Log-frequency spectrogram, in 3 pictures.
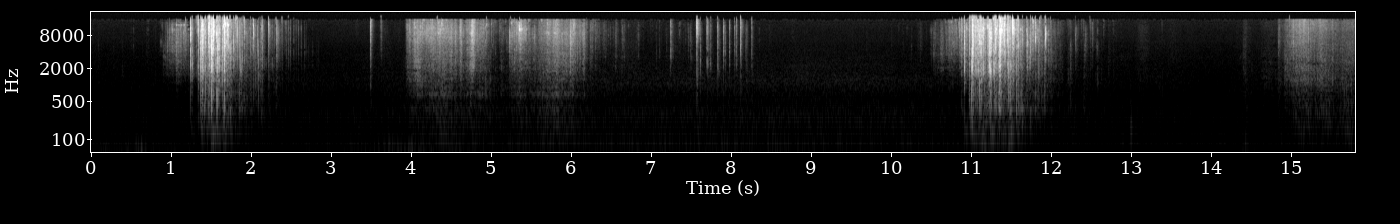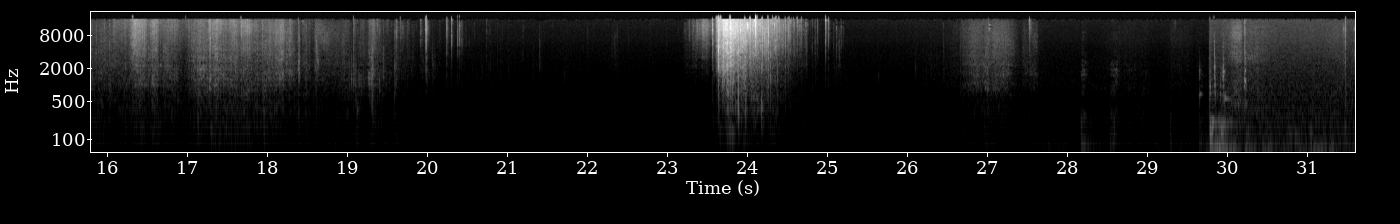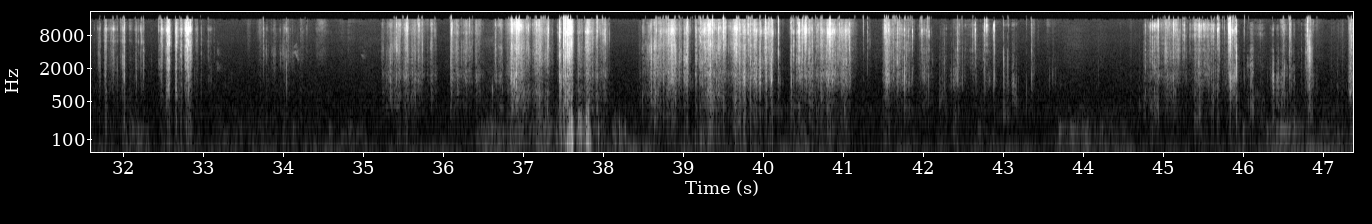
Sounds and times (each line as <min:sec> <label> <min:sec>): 0:31.4 Stones hit, rolled and scratched 0:43.7
0:44.4 Stones hit, rolled and scratched 0:47.3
